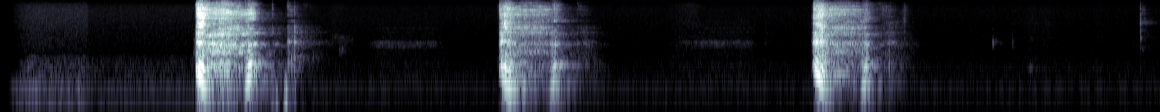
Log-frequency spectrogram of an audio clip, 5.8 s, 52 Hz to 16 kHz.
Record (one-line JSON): {"three_cough_length": "5.8 s", "three_cough_amplitude": 32767, "three_cough_signal_mean_std_ratio": 0.22, "survey_phase": "beta (2021-08-13 to 2022-03-07)", "age": "65+", "gender": "Female", "wearing_mask": "No", "symptom_none": true, "smoker_status": "Never smoked", "respiratory_condition_asthma": false, "respiratory_condition_other": false, "recruitment_source": "REACT", "submission_delay": "2 days", "covid_test_result": "Negative", "covid_test_method": "RT-qPCR", "influenza_a_test_result": "Negative", "influenza_b_test_result": "Negative"}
